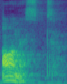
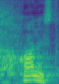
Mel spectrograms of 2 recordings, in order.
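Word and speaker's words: honest: كمان لك انت طيب اونست انطق كده اونست اونست مش هونست والله الاتش سايلنت يا جماعه اونست اونست اونست تمام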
